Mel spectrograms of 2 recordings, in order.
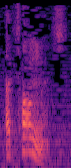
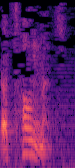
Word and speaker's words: atonement: But then they came to the last time the word reconciliation occurs, and they translated it atonement. Now, that's the way we pronounce that word, atonement. But it was pronounced earlier, at one-ment.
